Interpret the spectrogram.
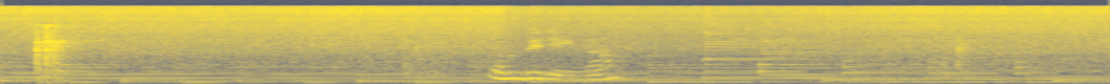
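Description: Banana and coconut filling sizzling gently in ghee in a frying pan, under soft background music, with a brief click just after the start.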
